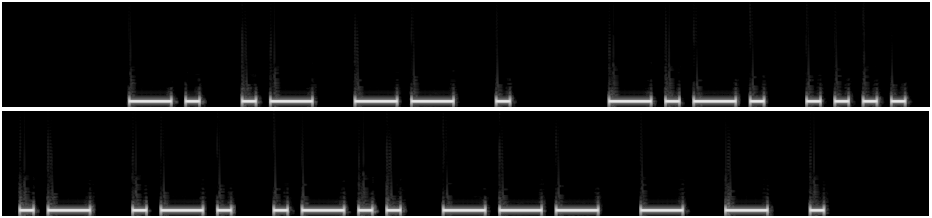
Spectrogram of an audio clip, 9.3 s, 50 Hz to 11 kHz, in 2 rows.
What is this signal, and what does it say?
Morse code, heard as a keyed tone, about 17 wpm, 700 Hz. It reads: NAME CHARLOTTE
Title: Practice QSO - Exchange 1 - Beginning - 17wpm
